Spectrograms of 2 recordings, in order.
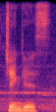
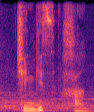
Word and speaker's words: Chinggis Khan: Like some people say Chinggis Khan, some about it. Genghis. Yeah, but yeah. The proper way proper is... Way, proper way is Chinggis Khan. Chinggis Khan.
